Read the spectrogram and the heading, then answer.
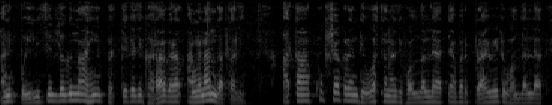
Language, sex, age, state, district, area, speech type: Goan Konkani, male, 45-60, Goa, Canacona, rural, spontaneous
